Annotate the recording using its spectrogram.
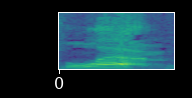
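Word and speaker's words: لام: This probably could be a regular rule for the Arabic alphabets, because here, the alphabet lam is written, and it's not pronounced la, it's pronounced as Yeah. as lam, Yeah. as a letter.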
